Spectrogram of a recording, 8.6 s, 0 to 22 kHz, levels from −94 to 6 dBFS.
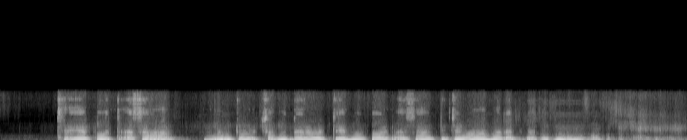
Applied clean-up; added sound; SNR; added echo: neural separator model SepFormer DNS4.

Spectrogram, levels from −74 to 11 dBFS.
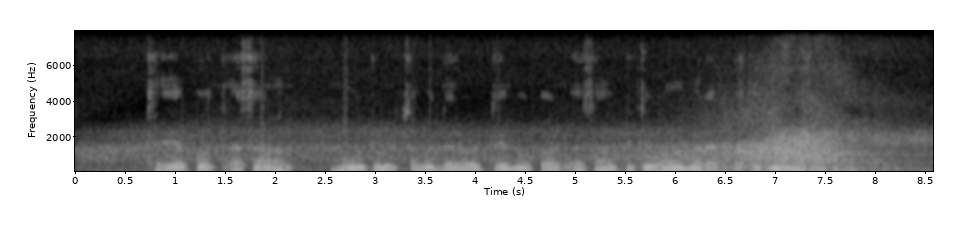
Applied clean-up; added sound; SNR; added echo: none; Cricket; 4 dB; reverberation time 0.2 s.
